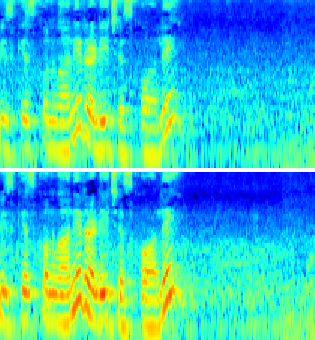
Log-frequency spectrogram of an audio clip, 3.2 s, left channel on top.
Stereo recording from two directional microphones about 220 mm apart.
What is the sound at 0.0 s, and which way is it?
A woman's voice, 10° right (ahead or behind).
